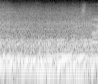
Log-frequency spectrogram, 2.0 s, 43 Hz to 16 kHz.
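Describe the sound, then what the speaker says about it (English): A 2024 Ferrari Spider's engine runs with a loud, deep, bassy rumble, steady and close for the whole moment, no voices over it. "then you're gonna step on the brake, start the car"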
